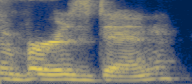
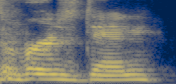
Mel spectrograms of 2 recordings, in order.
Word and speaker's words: Zvirzdin: usually hear it as zversed in which Rhymes if it helps it rhymes with slurps gin or Bird's chin maybe that maybe that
